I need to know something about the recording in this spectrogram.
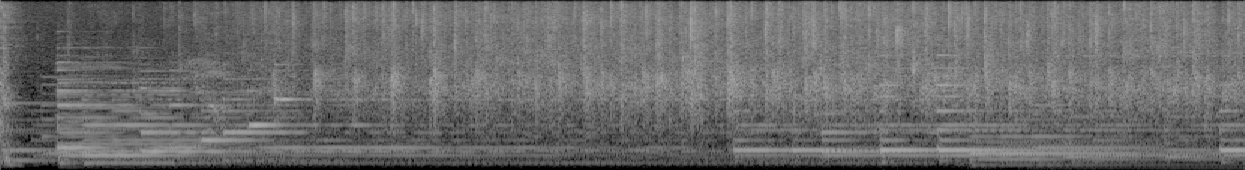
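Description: An audience at a church service claps steadily for about ten seconds, applauding the Lord after receiving the communion bread: a dense patter of applause over sustained keyboard chords that shift a few times underneath. No one speaks.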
